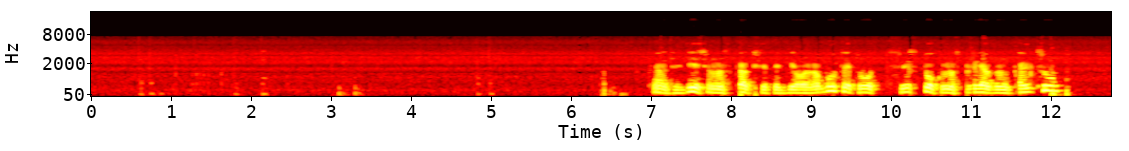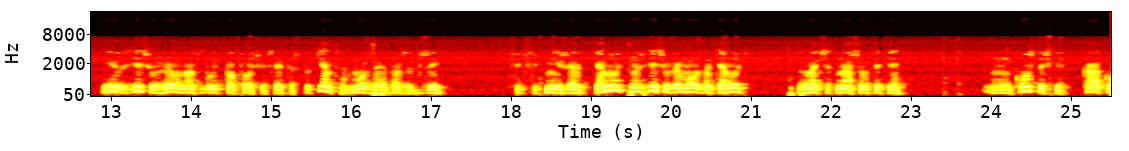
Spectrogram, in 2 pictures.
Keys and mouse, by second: 0.7 click, 1.7 click, 3.1 g, 7.0-8.4 drag, 8.5 g, 11.1 click, 12.2 r, 14.7 click, 16.4 g, 19.6 r, 21.7 g, 23.6 click, 24.7-25.5 drag.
